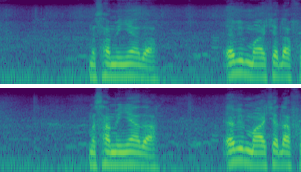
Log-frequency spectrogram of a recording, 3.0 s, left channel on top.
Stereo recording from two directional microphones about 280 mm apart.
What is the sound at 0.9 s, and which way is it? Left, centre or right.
Speech, centre.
